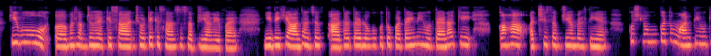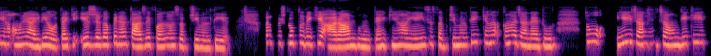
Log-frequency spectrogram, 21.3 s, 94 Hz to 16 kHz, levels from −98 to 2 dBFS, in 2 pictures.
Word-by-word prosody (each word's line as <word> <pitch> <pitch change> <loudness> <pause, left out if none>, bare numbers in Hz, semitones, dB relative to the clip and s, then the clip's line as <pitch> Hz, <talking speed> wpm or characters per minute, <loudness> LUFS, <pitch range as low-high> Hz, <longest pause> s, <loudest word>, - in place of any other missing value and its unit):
कि 330 0 +2
वो 325 -3 +1 0.2
अ, 230 -1 +5
मतलब 250 0 -1
जो 255 - -1
है 245 -1 +2
किसान 235 -2 +3
छोटे 255 +2 -1
किसान 245 -4 0
से 245 +2 -9
सब्ज़ियाँ 220 -2 -1
ले 205 -1 -2
पाए। 200 -1 -1 0.4
ये 245 - +2
देखिए 250 +1 +4
आधाजक 250 +2 +5
आधातर 245 +3 +4
लोगों 245 0 -2
को 260 - -4
तो 260 +1 -2
पता 245 -1 0
ही 255 - +2
नहीं 275 0 -4
होता 235 -2 +1
है 230 - +5
ना 260 +3 +2
कि 270 -2 -5 0.4
कहाँ 260 +1 +8 0.2
अच्छी 230 +4 -2
सब्ज़ियाँ 250 -1 -2
मिलती 235 -1 -2
हैं। 220 0 -2 0.3
कुछ 370 0 -7
लोगों 355 -1 -5
का 370 - +2
तो 375 +1 -9
मानती 255 +2 +3
हूँ 290 0 -6
कि 305 - -7
हाँ, 285 - -4
उन्हें 275 +2 -3
आईडिया 250 0 +2
होता 230 0 -1
है 235 - -1
कि 260 +2 -9 0.2
इस 265 -2 -3
जगह 260 0 +1
पे 295 - 0
ना 280 0 -1
ताज़े 235 +2 +5
फल 230 +1 0
और 245 - -3
सब्ज़ी 220 -2 -5
मिलती 205 0 -5
है। 195 - -6 0.6
पर 325 - -3
कुछ 310 -1 -15
लोग 315 0 -2
तो 320 - -3
देखिए 285 0 0
आराम 220 +2 +6
ढूँढते 225 -2 -4
हैं 240 +2 -1
कि 250 +1 -4
हाँ, 255 0 0
यहीं 240 +2 -2
से 280 - -11
सब्ज़ी 250 -1 -6
मिल 260 0 -1
गई। 340 - -3
क्यहाँ 320 +1 -5
कहाँ 315 +1 -2
जाना 250 -4 -1
है 235 - 0
दूर। 235 +1 -3 0.5
तो 345 -1 -5 0.2
ये 330 +6 0
जानना 290 0 0
चाहूँगी 260 0 0
कि 335 0 -5
250 Hz, 225 wpm, -22 LUFS, 235-275 Hz, 0.6 s, कहाँ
